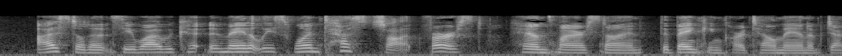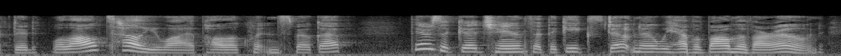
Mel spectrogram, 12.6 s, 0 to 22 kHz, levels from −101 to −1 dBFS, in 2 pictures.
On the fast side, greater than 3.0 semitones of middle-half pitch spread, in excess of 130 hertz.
Yes: fast, 225 wpm; average, 4.1 semitones; high, 190 Hz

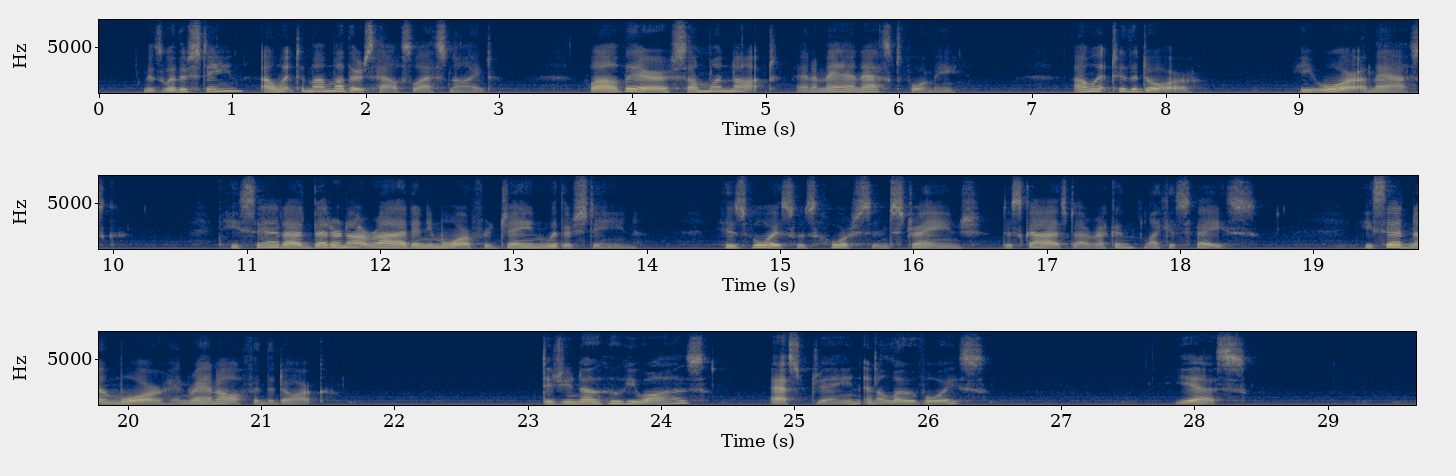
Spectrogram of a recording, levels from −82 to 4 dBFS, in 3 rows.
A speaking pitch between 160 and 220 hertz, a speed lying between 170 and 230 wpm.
No: high, 190 Hz; average, 155 wpm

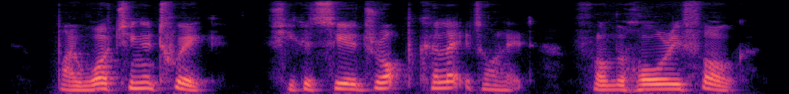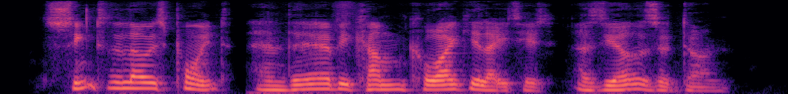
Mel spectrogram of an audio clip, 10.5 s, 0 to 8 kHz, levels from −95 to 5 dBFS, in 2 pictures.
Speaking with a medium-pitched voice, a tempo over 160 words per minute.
Yes: medium, 150 Hz; average, 170 wpm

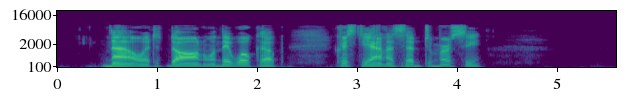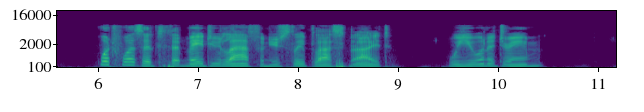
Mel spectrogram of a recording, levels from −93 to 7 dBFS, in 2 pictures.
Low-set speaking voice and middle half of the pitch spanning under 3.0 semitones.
No: low, 115 Hz; average, 3.8 semitones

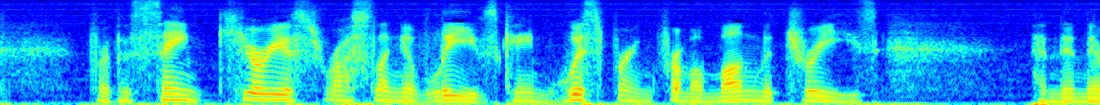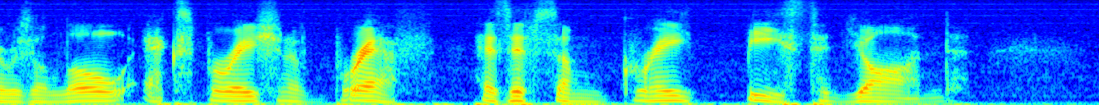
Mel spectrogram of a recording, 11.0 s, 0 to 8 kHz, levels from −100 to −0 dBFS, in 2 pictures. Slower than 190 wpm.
Yes: average, 160 wpm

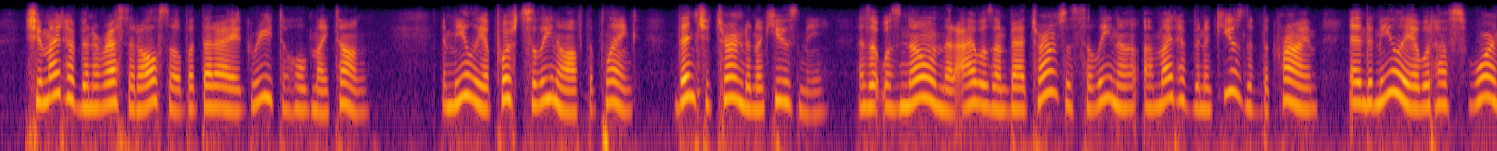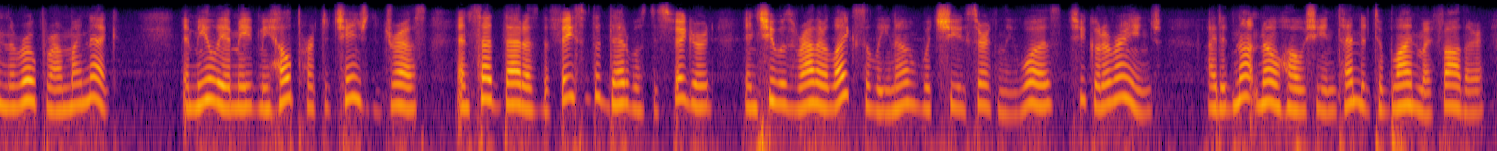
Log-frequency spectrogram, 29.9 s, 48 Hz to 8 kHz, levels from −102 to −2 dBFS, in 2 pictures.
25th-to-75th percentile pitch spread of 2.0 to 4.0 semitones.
Yes: average, 3.5 semitones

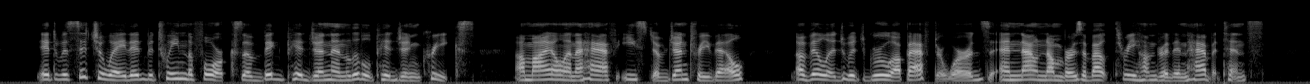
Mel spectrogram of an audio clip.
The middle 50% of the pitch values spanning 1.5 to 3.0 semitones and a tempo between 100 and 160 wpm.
Yes: average, 2.7 semitones; average, 155 wpm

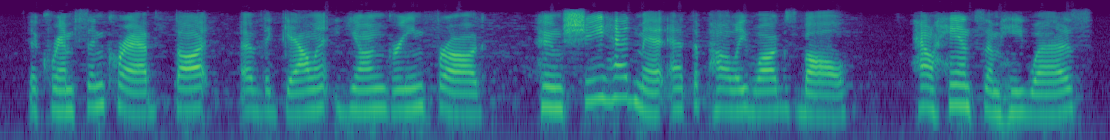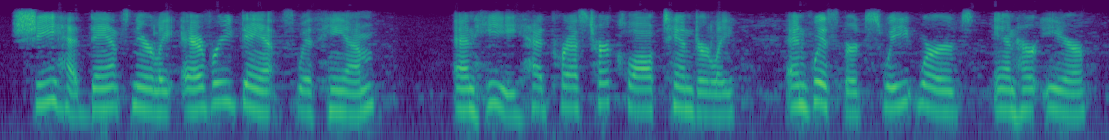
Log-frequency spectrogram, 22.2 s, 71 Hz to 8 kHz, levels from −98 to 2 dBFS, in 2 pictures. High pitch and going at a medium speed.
No: high, 200 Hz; slow, 120 wpm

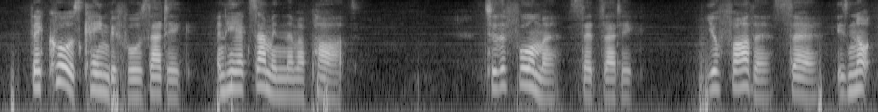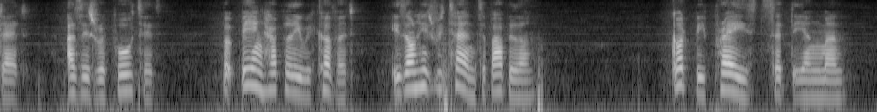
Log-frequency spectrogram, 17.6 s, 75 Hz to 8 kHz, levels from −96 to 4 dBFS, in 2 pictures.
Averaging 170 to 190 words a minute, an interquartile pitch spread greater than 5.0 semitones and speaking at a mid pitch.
No: average, 140 wpm; wide, 5.5 semitones; medium, 165 Hz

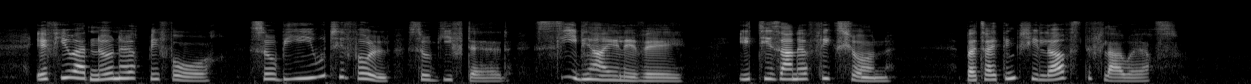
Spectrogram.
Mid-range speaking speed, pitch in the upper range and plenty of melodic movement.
No: slow, 120 wpm; high, 225 Hz; wide, 8.0 semitones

